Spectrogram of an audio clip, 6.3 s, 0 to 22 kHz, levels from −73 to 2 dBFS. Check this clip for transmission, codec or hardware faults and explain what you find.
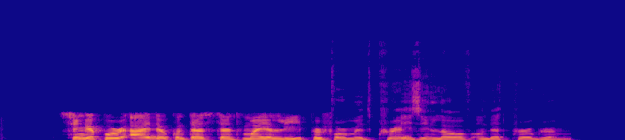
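Two kinds of trouble show up in this one: a narrowband stretch at the start, and three short dropouts with the typical Bluetooth LE Audio concealment sound.

From the start to 3.32 s the speech is dull and boxy, with nothing above 4.2 kHz, then it opens up with no gap at the change. That's likely an input switched to a poorer device, such as a headset in call mode. That path's narrower band explains the missing top end, and it carries a faint noise floor of its own, roughly 50 dB down, plus a level shift of around 5 dB.

The dropouts are lost LE Audio frames, at 1.52 to 1.60 s, at 3.96 to 4.12 s, and at 5.64 to 5.72 s just after "on that". The LC3 decoder fills each gap by replaying the last spectrum with scrambled signs, then fading it, so speech briefly turns into a noisy smear. The first gap loses 60 ms over 80 ms, the second 100 ms over 160 ms, and the third 80 ms, which fits 10 ms frames.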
